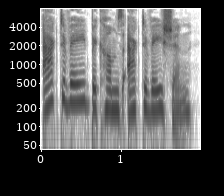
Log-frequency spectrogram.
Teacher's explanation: the T turns into a sh sound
